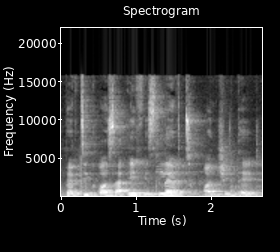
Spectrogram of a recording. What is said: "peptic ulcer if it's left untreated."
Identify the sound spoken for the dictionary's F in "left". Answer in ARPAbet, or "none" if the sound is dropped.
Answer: F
